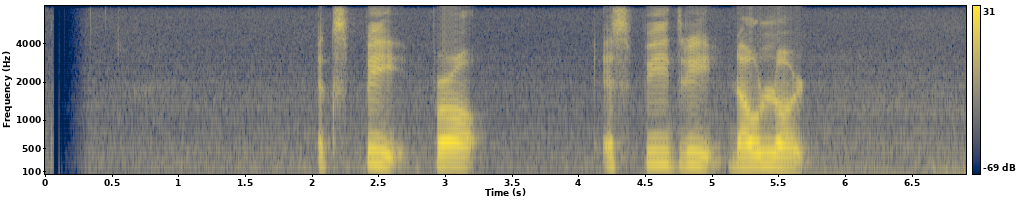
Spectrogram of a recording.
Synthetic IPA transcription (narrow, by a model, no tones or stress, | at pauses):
ekspipɾɔ | ɛspit̪ʰɾiɖãwnlɔɾɖ̚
